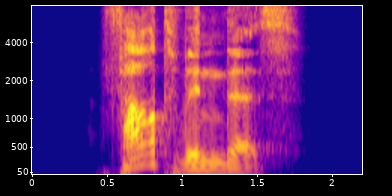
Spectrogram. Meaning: genitive singular of Fahrtwind
- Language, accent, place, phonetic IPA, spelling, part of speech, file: German, Germany, Berlin, [ˈfaːɐ̯tˌvɪndəs], Fahrtwindes, noun, De-Fahrtwindes.ogg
